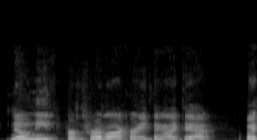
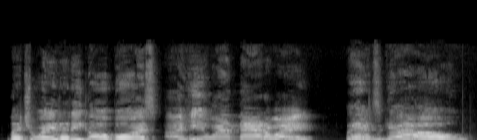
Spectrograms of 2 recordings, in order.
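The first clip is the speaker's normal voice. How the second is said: much higher, loud cartoon henchman shouting; Roger Rabbit henchman voice; 14 semitones higher, 16 dB louder, slower than usual. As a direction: belt it out like a goofy movie sidekick, higher and louder. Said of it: "the guy who did the voice in Who Framed Roger Rabbit".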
